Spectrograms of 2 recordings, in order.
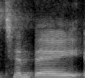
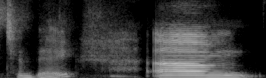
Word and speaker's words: Tempe: same town which is Tempe Arizona which is usually mispronounces Tempe and I just refused to say that it's to Bay and after Vegas I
